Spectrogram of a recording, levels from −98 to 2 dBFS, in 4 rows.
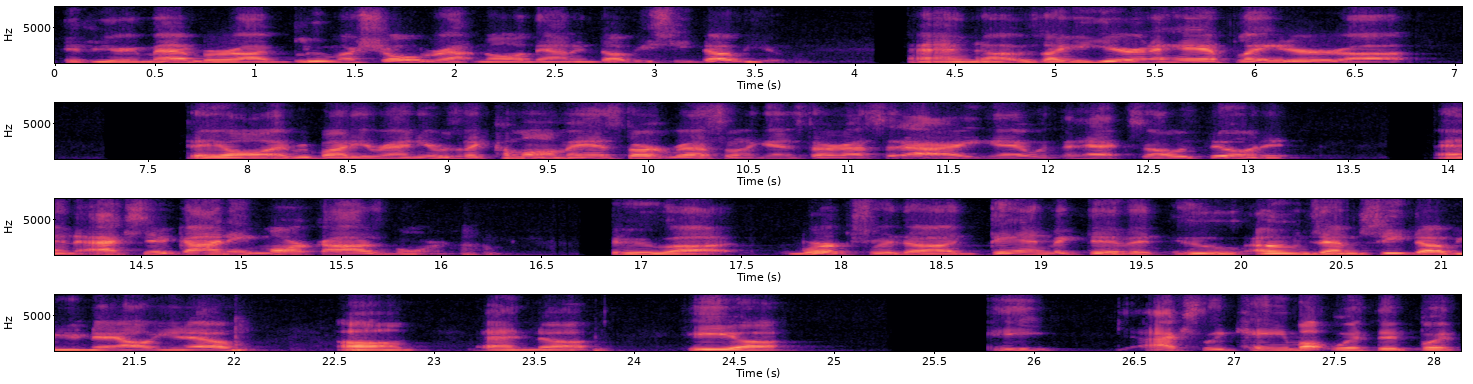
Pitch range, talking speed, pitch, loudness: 130-155 Hz, 180 wpm, 140 Hz, -30 LUFS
